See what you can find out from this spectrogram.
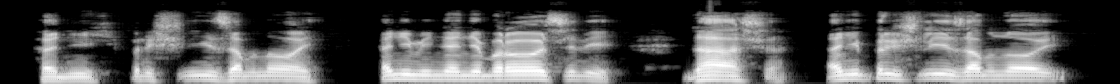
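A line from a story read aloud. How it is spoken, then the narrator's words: Smiling whisper. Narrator (Russian): Улыбаясь, он лишь шептал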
